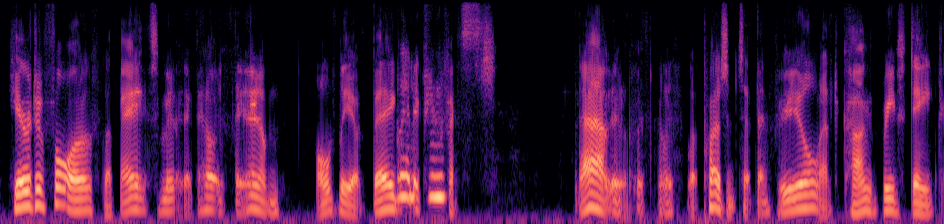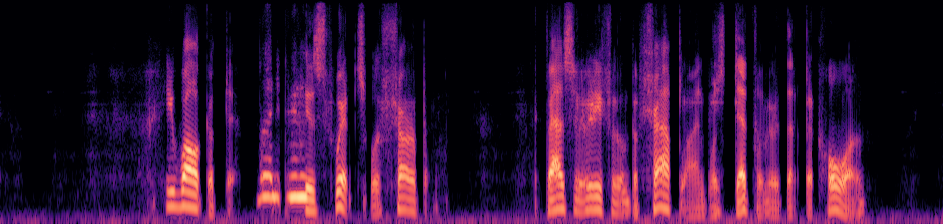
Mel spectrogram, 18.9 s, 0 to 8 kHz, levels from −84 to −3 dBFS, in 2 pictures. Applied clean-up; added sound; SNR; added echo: neural diffusion model UNIVERSE++.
